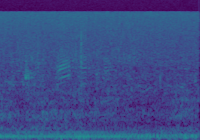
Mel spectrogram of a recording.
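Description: A steady low engine drone.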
